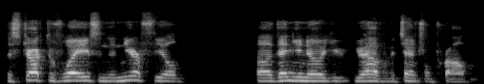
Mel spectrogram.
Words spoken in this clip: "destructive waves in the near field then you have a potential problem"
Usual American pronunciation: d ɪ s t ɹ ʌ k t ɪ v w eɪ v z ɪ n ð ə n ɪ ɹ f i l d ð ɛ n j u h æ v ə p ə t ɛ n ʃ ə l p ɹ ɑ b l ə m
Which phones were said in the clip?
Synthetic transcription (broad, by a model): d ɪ s t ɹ ʌ k t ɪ v w eɪ v z ɪ n ð ə n ɪ ɹ f i l d ð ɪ n j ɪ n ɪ v ə p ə t ɛ n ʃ l p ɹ ɑ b l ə m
